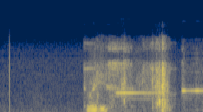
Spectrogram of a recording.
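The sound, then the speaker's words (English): Wind chimes ring in the wind with sustained, overlapping metallic tones for about two seconds, swelling and fading, while a voice briefly talks underneath. A single sharp click comes just before. “I hear either chimes or something in the background.”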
